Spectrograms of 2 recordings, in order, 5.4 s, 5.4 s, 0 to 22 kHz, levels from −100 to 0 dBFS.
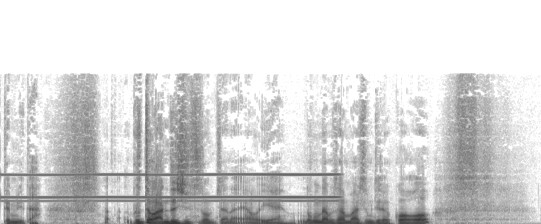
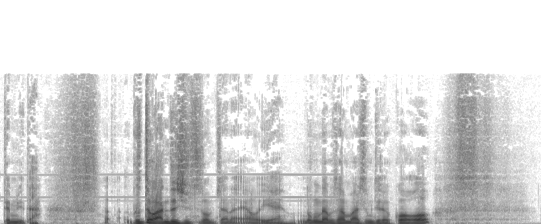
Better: second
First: high-pitched whine; loud; until 3.5 s; 2.5 kHz, 8 dB below the speech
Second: high-pitched whine; faint; until 3.5 s; 2.5 kHz, 35 dB below the speech

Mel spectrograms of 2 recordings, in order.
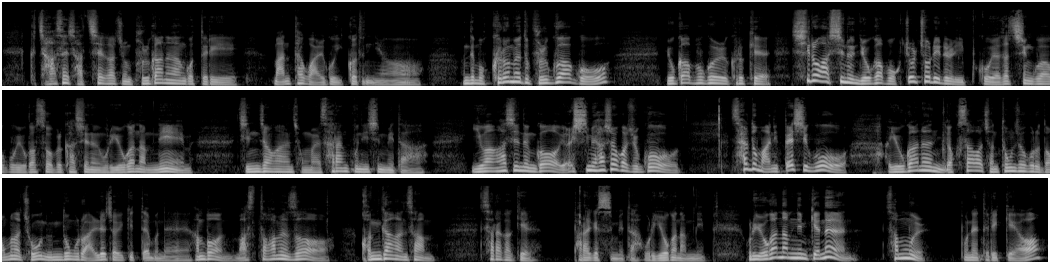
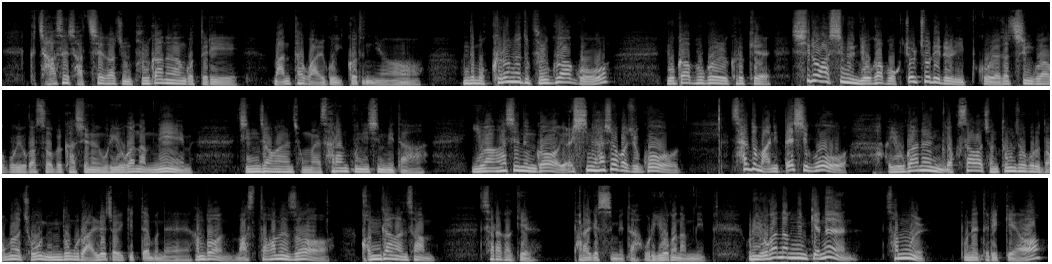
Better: first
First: none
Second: distortion; slight; 12% of the sound clipped

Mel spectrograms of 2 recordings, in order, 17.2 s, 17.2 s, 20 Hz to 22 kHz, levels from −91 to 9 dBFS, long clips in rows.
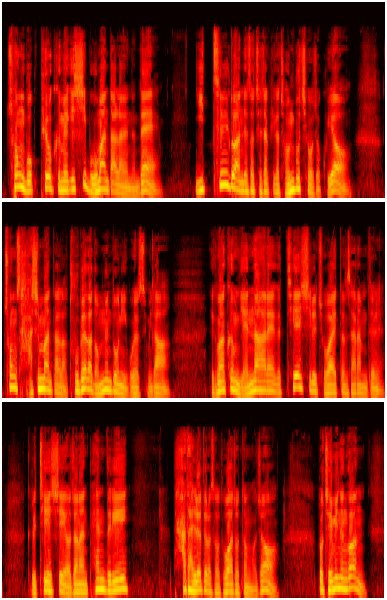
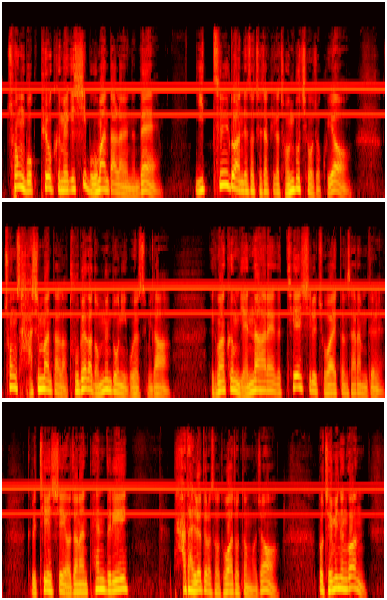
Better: first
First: none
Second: high-pitched whine; loud; throughout; 4 kHz, 9 dB below the speech

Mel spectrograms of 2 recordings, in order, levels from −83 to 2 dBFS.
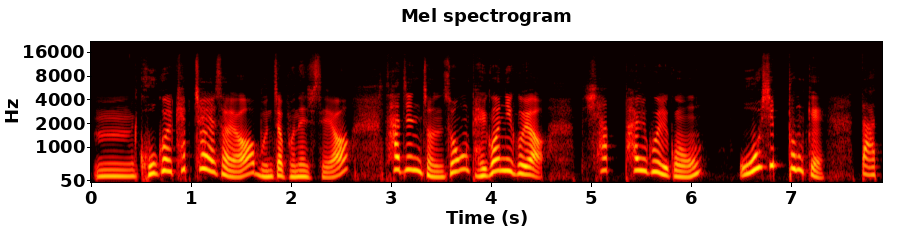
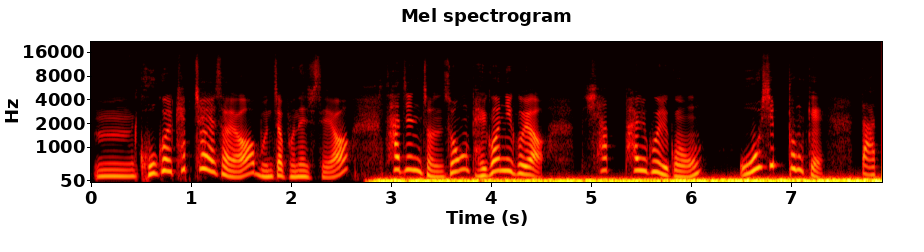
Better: first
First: none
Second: low rumble; noticeable; from 3 s on; 20 dB below the speech

